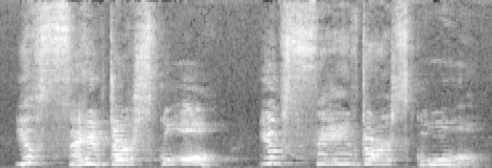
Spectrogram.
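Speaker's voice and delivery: high, excited jubilant cry; jubilant roar. Acted. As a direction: shout it out in triumph. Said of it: "he jubilantly roared".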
